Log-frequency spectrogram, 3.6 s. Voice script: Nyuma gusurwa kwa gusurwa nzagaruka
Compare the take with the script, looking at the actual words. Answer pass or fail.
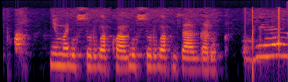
pass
